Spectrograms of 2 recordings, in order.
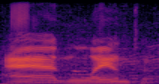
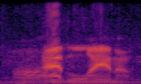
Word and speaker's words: Atlanta: The trick with a southern accent is you don't pronounce T's. That big town south of us that has 3 T's in it, they're all silenced. Atlanta. Atlanta.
